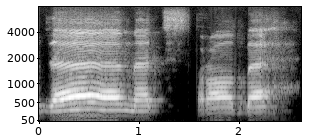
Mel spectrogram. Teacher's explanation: dikasih desis ya suara desis nafas disini sifatnya Hames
